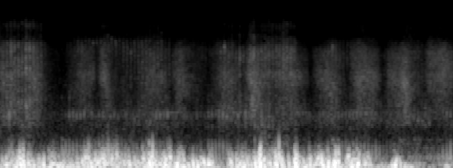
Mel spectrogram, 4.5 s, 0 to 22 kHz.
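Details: Stray cat on Tashirojima, Japan's Cat Island, greeting a guest on a table bench at a guesthouse, recorded with a GoPro HERO8; a loud, low rumbling purr in uneven pulsing bursts, dropping off briefly near the middle.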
